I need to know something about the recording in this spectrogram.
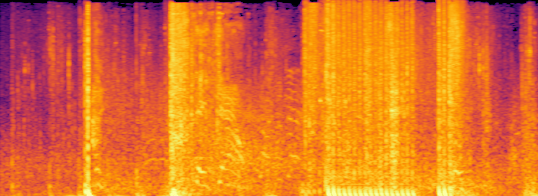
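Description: Gunshots ring out loudly, some in quick bursts.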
